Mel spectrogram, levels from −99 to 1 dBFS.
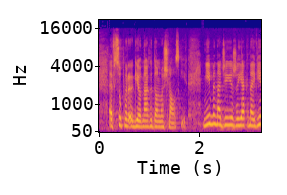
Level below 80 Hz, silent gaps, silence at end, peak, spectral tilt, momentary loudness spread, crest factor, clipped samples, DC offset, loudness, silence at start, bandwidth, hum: -64 dBFS; none; 0 s; -2 dBFS; -3 dB/octave; 6 LU; 16 dB; under 0.1%; under 0.1%; -18 LUFS; 0 s; 16 kHz; none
